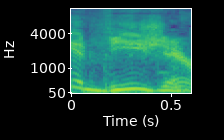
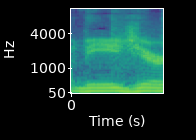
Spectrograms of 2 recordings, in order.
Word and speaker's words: Avdija: Well, they traded for Poole, and who's the Avdija guy? How do you pronounce that guy's name? Demi Avdija or something.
